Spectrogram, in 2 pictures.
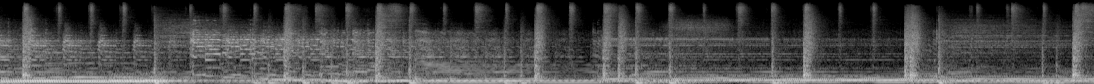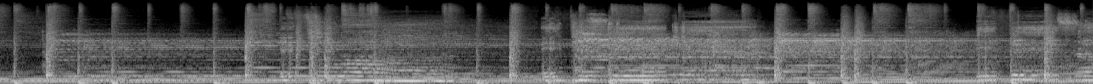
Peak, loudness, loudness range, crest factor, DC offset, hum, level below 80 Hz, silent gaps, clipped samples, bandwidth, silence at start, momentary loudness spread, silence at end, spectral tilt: -2 dBFS; -19 LUFS; 4 LU; 16 dB; under 0.1%; none; -32 dBFS; none; under 0.1%; 19.5 kHz; 0 s; 7 LU; 0 s; -4.5 dB/octave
